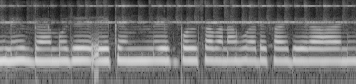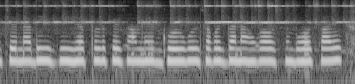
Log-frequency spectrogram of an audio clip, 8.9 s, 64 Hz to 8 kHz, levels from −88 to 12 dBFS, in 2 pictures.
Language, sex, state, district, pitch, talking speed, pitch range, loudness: Hindi, male, Maharashtra, Nagpur, 245 Hz, 190 wpm, 240-245 Hz, -13 LUFS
